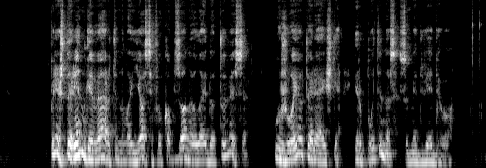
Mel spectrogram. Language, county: Lithuanian, Vilnius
